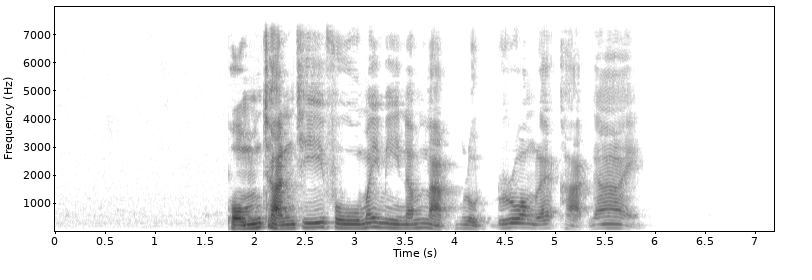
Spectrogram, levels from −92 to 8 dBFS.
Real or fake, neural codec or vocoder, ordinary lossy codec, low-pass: real; none; none; 7.2 kHz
